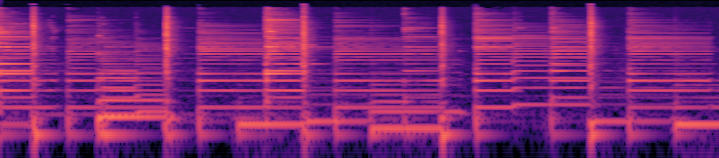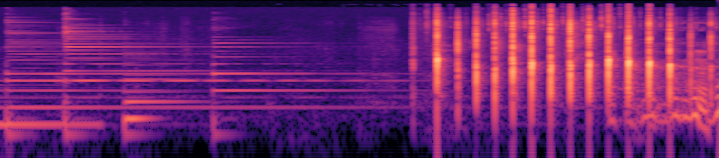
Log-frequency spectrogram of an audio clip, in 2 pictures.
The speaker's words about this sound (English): I really liked your percussive accompaniment there. So how are you doing that? How are you getting that little slap?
